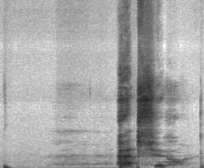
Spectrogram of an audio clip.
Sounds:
Sneeze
